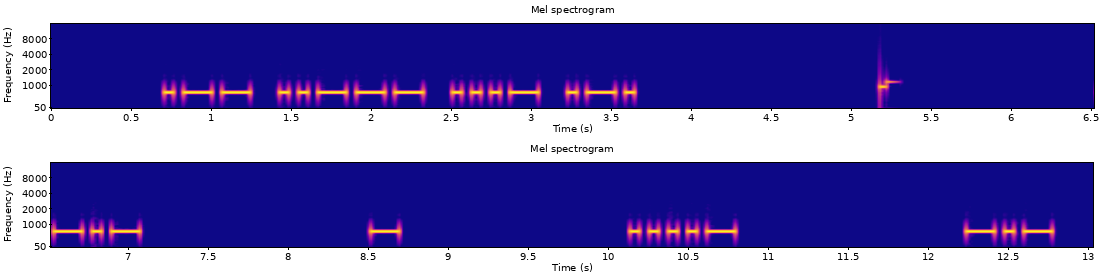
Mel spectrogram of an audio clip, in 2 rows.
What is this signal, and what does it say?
Morse code, heard as a keyed tone, about 20 wpm, spaced as for 9 wpm, 700 Hz. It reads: W2VR KT4K
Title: USA Call Signs - 4 Characters - 8x Character Spacing - 20wpm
